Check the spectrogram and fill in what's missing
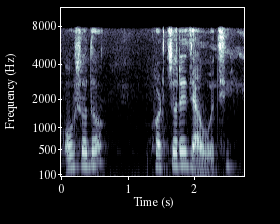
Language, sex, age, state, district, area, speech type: Odia, female, 30-45, Odisha, Balasore, rural, spontaneous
